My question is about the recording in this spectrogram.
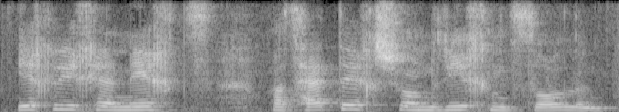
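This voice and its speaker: A woman voicing an irritable, quick-tempered orphan girl in a children's story. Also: on the high side, a little mellow, slight background noise, natural voice, poor audio. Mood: impatient. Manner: irritable, snapping.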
